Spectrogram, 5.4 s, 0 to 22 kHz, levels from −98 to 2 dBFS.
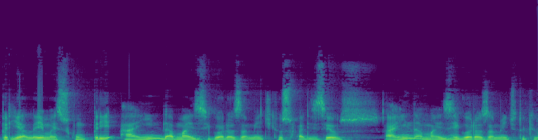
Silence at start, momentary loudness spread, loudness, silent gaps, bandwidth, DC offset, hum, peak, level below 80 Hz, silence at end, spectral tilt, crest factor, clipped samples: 0.05 s; 7 LU; -23 LUFS; none; 12.5 kHz; under 0.1%; none; -6 dBFS; -72 dBFS; 0 s; -6 dB/octave; 16 dB; under 0.1%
